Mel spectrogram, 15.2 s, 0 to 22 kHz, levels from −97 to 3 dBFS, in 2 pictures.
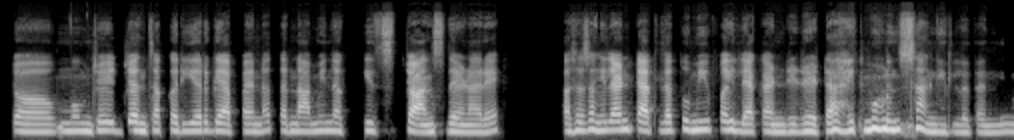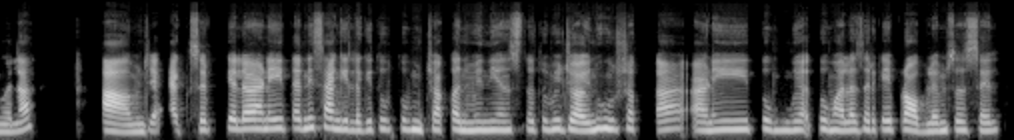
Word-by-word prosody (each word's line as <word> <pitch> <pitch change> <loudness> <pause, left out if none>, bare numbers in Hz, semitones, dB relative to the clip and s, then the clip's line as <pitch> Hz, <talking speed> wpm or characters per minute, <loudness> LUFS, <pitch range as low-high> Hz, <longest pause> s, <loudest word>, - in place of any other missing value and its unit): अ, 175 -1 0
म्हणजे 190 +1 -1
ज्यांचा 200 +1 0
career 190 0 -1
gap 185 -3 +3
आहे 180 0 -1
ना, 195 - -5
त्यांना 185 -2 -3
आम्ही 190 +2 -3
नक्कीच 195 0 -5
चान्स 175 -2 +5
देणार 170 -2 0
आहे, 185 +4 -2 0.5
असं 195 +2 -1
सांगितलं 215 -1 +2
आणि 220 +1 +5
त्यातल्या 200 -1 +4
तुम्ही 220 -1 +1
पहिल्या 205 -5 +1
कँडिडेट 175 0 -1
आहेत 210 +1 +2
म्हणून 235 -1 +7
सांगितलं 170 -8 0
त्यांनी 165 +1 -6
मला. 175 +3 0 0.6
हां, 180 -4 +9
म्हणजे 180 +3 -3
ॲक्सेप्ट 220 +1 -3
केलं 240 -2 +2
आणि 240 +1 +4
त्यांनी 250 +1 0
सांगितलं 230 -6 +1
की 215 - -6
तू 240 - -6
तुमच्या 220 -1 -1
कन्व्हिनियन्सनं 215 0 -1
तुम्ही 230 +1 -3
जॉइन 205 -2 +3
होऊ 250 -1 +2
शकता 230 -2 -3 0.3
आणि 225 +3 0
तुम्ह 210 -2 -3
तुम्हाला 210 -3 -1
जर 220 +1 -5
काही 225 -1 -1
प्रॉब्लेम्स 200 -1 +2
असेल, 205 -1 -4
205 Hz, 185 wpm, -23 LUFS, 185-220 Hz, 0.6 s, हां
